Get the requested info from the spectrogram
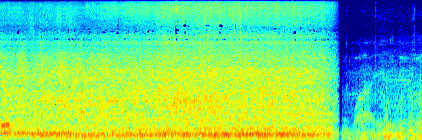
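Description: Several two-stroke racing kart engines running together on the grid, a steady buzzing din that cuts off suddenly near the end.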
